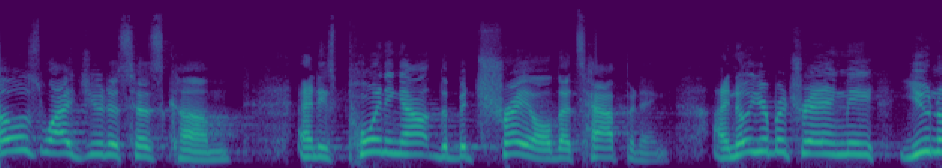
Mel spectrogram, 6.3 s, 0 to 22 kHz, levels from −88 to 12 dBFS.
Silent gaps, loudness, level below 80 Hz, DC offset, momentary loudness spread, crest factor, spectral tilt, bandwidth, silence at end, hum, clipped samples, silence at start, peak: none; -32 LUFS; -82 dBFS; under 0.1%; 6 LU; 16 dB; -5.5 dB/octave; 15.5 kHz; 0 s; none; under 0.1%; 0 s; -16 dBFS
